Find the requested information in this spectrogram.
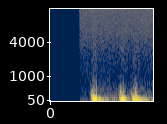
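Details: Normal heart sounds for ear training: low, dull beats with clear first and second sounds.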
